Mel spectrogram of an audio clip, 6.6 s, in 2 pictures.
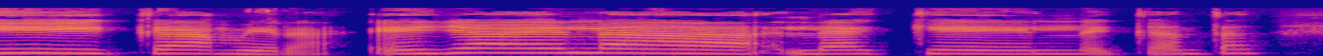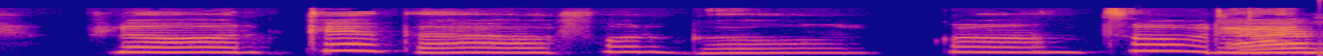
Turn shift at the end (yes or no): yes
